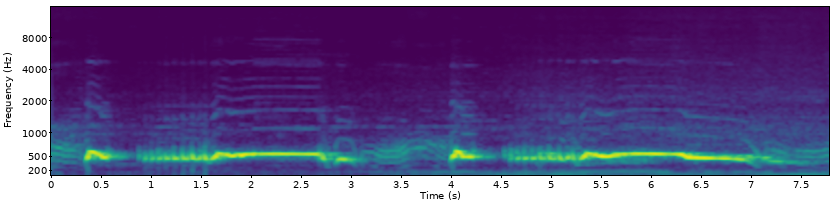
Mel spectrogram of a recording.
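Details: Dove singing at night. Two long phrases open with a sharp note and a rapid pulsing flutter, then glide into a smooth, held coo that bends down at the end. A soft low rumble runs beneath.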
